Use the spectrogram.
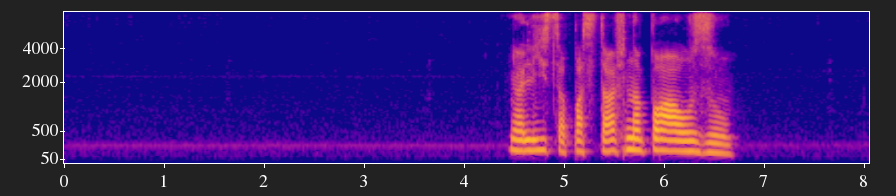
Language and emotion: Russian, angry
